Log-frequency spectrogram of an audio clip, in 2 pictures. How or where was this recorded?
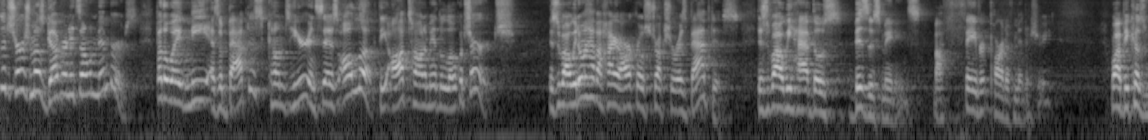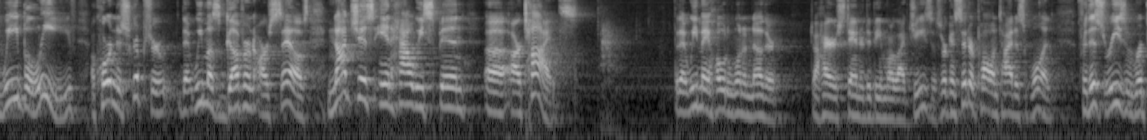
large echoing room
